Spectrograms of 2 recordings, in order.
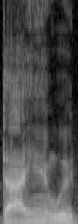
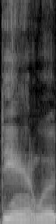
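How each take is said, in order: First: The first word sounds like "die". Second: The first word sounds like "dee". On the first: The speaker calls it wrong. "my American brain wants to pronounce it die so bad" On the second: The speaker calls it right. "but it's D. Antwoord"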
